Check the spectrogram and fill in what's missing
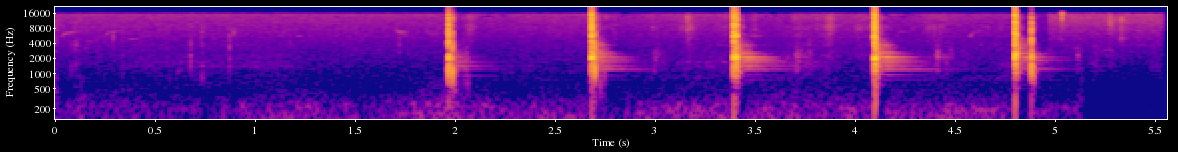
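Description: The Ringing Stone on Tiree, a glacial erratic boulder said to have come from the Isle of Rum, is struck several times in a steady rhythm over low, constant background noise. Each strike gives a sharp, bright metallic clink with a brief ringing tone, showing that the stone really does ring.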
